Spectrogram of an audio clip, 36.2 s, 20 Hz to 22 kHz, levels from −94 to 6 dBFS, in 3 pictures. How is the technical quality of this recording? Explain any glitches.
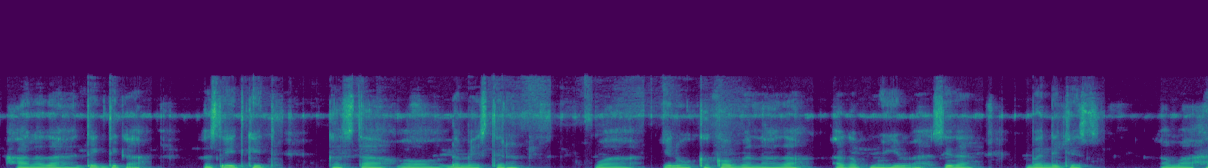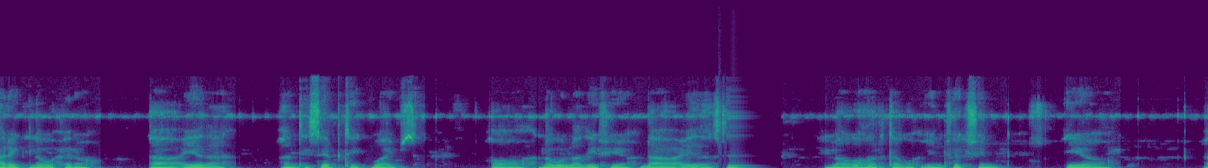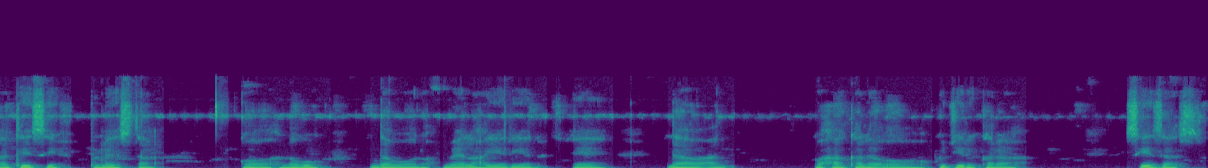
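Two glitches sit back to back in the middle of this speech recording, both typical of a call carried over an unreliable network. The audio is band-limited at 12 kHz, consistent with an Opus call path at around 32 kbps.

Repeated packet loss (robotic sound), 18.91 to 19.36 s, right after "lagu nadiifiyo": the speech turns choppy, with small pieces missing. Over this half second, six short holes open, the longest 40 ms, totalling about 140 ms of lost audio. Each hole was patched by stretching the last received sound forward, so roughly a third of the stretch is synthetic fill. That fill gives the robotic texture.

Long network dropout, 19.38 to 19.91 s, ending just before "looga hortago infekshan": the sound smears into a fading buzz, then goes silent for about 180 ms before speech resumes. About 0.52 s of audio never arrives. 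The cause is likely a network outage during which the receiver extended the last sound until that fill died away. Speech picks up again with the lost segment simply gone.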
